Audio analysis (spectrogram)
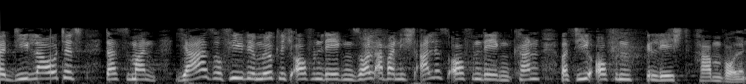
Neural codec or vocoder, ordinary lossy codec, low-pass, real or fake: none; none; 5.4 kHz; real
